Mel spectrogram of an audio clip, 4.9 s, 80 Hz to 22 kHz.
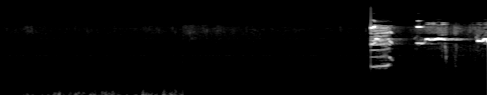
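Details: Three bald eagles on the Upper Mississippi, 2018; after a low rumble and a near-silent stretch, loud, high, shrill chattering calls burst out in three short bouts toward the end.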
